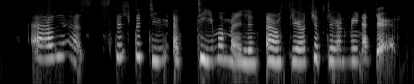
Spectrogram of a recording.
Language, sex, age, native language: Icelandic, female, 12, Icelandic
